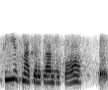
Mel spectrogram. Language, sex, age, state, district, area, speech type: Tamil, male, 18-30, Tamil Nadu, Sivaganga, rural, conversation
